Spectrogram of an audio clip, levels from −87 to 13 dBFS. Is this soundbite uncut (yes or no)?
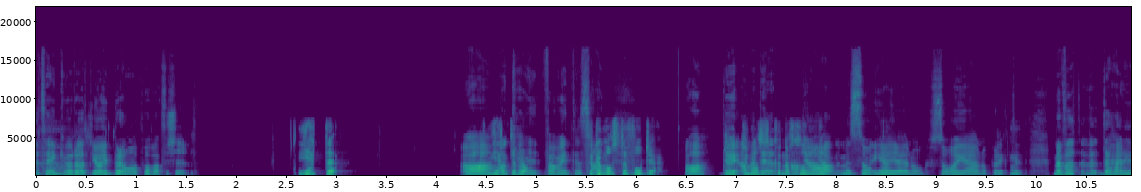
no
